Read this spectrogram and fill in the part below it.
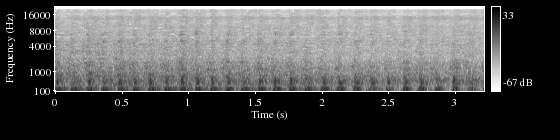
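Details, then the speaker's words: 2015 Honda CB1 125cc single, electric-started: even low thump about seven times a second with nothing else on top; normal idle. "she's idling what do you expect like wow okay very impressive"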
